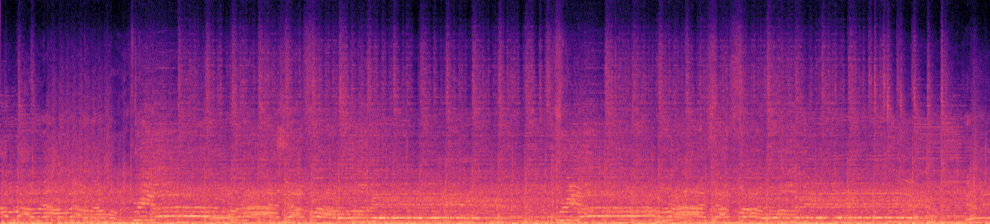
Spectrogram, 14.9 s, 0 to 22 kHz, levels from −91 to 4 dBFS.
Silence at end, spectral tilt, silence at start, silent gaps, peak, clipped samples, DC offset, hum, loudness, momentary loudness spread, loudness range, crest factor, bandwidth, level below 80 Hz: 0 s; -4.5 dB/octave; 0 s; none; -2 dBFS; under 0.1%; under 0.1%; none; -12 LUFS; 2 LU; 1 LU; 10 dB; over 20 kHz; -22 dBFS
